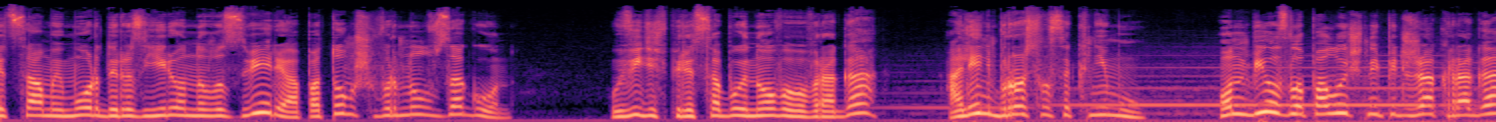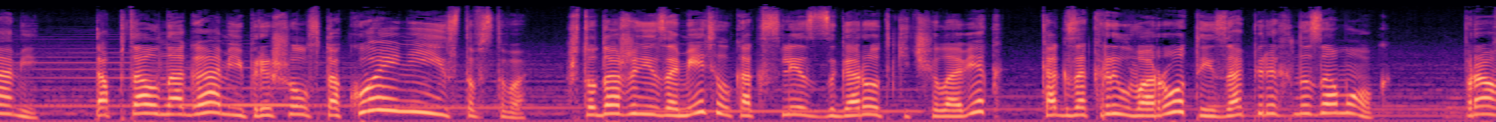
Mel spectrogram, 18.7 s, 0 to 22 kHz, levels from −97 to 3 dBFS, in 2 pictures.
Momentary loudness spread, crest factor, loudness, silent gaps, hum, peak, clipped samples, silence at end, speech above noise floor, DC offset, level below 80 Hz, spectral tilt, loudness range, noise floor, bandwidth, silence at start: 9 LU; 14 dB; -14 LUFS; none; none; 0 dBFS; under 0.1%; 0 s; 35 dB; under 0.1%; -48 dBFS; -4 dB/octave; 3 LU; -49 dBFS; 18 kHz; 0 s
